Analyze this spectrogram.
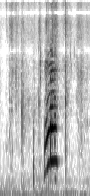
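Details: A baby Pomeranian puppy gives one short, rising, whiny yip with a clear tonal quality, lasting about a quarter second, surrounded by faint soft background noises and brief murmurs.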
